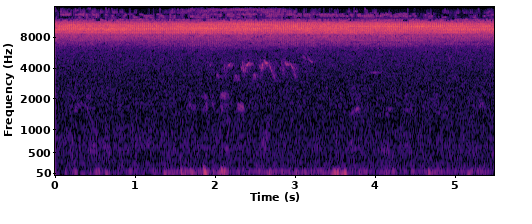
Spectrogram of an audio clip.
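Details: Forest cicadas in Washington State in the Pacific Northwest keep up a thin, continuous high whine without pause, over soft low rumbling and a few faint scattered chirps.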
